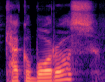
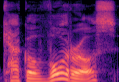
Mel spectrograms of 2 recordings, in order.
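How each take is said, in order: First: The middle consonant is a b sound. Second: The middle consonant is a v sound. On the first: This is the ancient pronunciation. "an ancient Greek word" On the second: This is the modern pronunciation. "in a more modern Greek pronunciation"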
